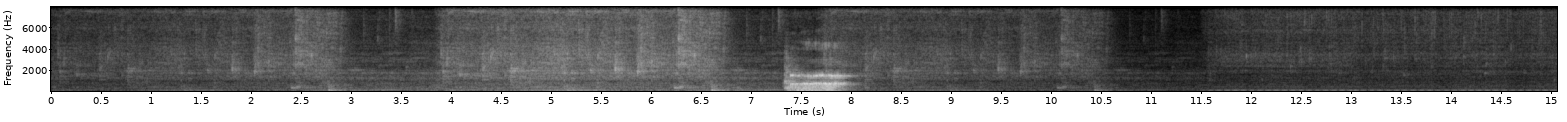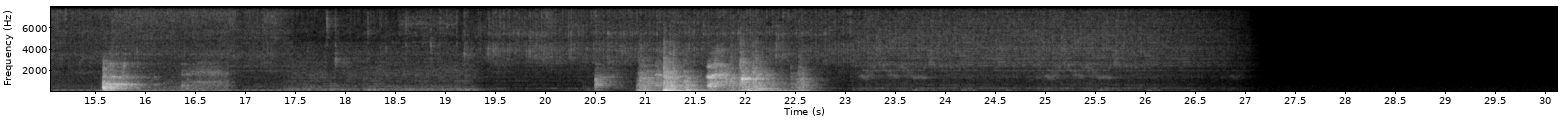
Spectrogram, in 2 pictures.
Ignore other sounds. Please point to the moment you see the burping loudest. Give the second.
8 s.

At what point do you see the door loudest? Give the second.
22 s.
